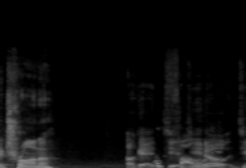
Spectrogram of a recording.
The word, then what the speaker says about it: Toronto: Lea let's go baby we drop the second T and we know who's foreign based off of how they say it or or we'll say Trana okay do you know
